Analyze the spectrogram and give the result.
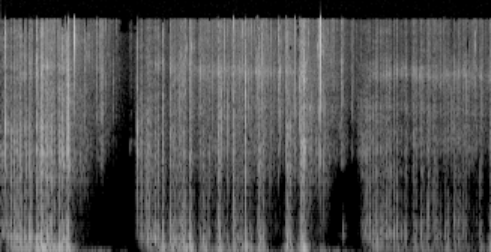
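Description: A metal utility blade shaves a solid green bar of soap in irregular scraping strokes, giving dense, crunchy, crumbly scrapes with low thuds and brief bright edges. The scraping comes in bursts broken by short silent pauses, each stroke dying away almost at once.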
